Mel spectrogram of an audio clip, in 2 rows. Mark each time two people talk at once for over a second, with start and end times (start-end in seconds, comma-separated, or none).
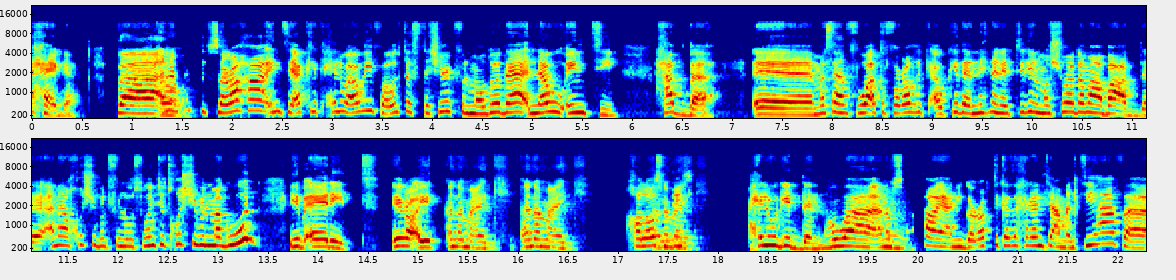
none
